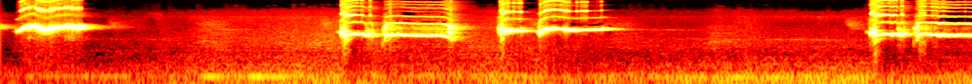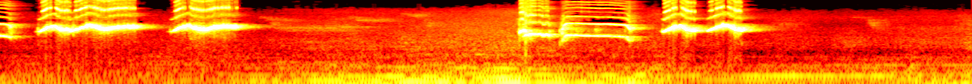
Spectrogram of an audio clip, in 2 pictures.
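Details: Song of an orange-headed thrush used to prompt a silent caged bird: clear, strongly ringing whistled phrases in groups of two or three, separated by pauses of about two seconds, with a low steady hum behind.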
